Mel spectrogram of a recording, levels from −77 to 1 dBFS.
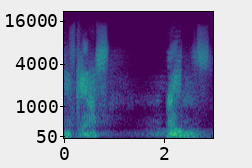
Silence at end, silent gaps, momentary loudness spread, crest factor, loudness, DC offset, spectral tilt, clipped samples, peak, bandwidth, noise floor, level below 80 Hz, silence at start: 0 s; none; 22 LU; 18 dB; -27 LUFS; under 0.1%; -3 dB/octave; under 0.1%; -12 dBFS; 16.5 kHz; -54 dBFS; -46 dBFS; 0 s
